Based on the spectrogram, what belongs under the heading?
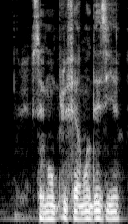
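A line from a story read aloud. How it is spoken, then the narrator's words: Plain. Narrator (French): répondit Carlyle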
